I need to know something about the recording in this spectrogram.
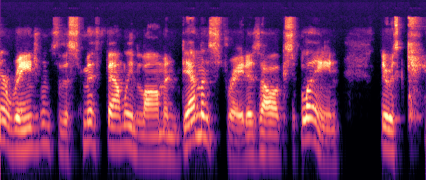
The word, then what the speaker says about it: lamen: Well, a lamen, not to be confused with nor pronounced like layman in the Book of Mormon, is a sacred image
